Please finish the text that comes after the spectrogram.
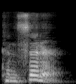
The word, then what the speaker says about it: consider: The accent goes on the second. Consider.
